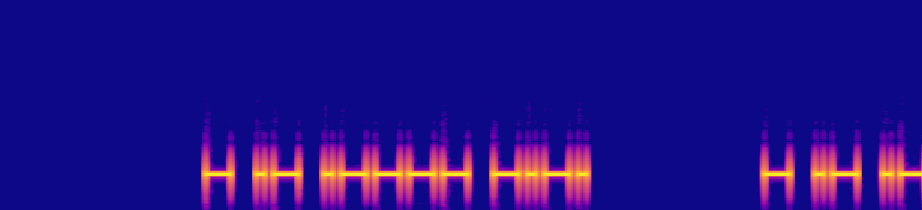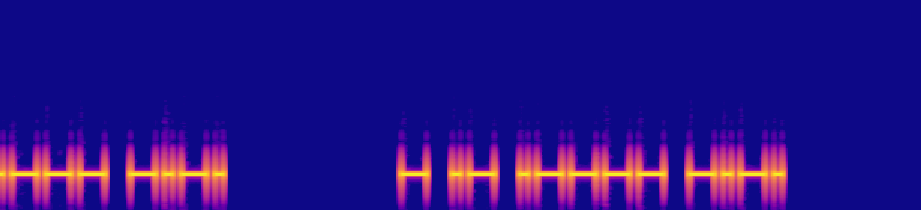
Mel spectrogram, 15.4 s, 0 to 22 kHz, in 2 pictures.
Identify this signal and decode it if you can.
Morse code, heard as a keyed tone, about 17 wpm, 700 Hz. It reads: TA1C TA1C TA1C
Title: DXCC-100 Call Signs - 4 Characters - Repeated 3x - 17wpm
